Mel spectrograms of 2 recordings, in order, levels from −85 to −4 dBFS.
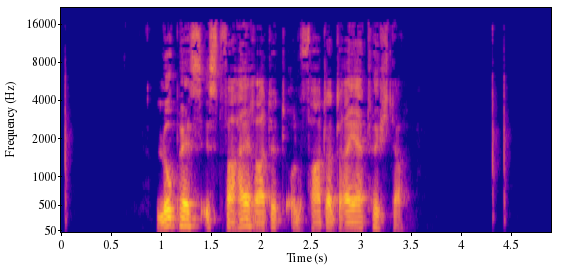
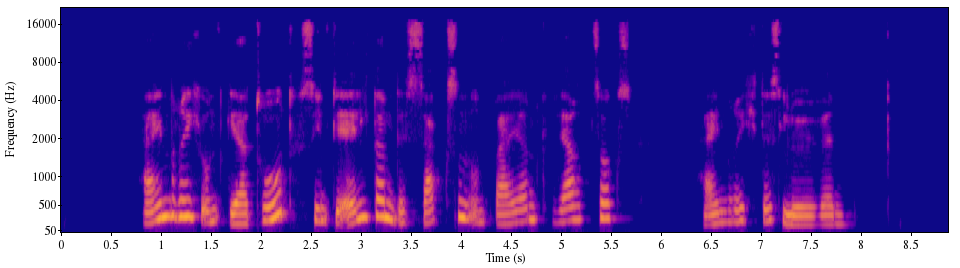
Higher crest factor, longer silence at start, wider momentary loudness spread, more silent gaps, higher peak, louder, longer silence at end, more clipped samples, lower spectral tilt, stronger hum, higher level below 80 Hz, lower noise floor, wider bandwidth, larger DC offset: about the same, 20 dB vs 16 dB; about the same, 0.95 s vs 0.85 s; about the same, 12 LU vs 10 LU; second, none vs 6.15-6.35 s; first, -2 dBFS vs -16 dBFS; first, -19 LUFS vs -31 LUFS; first, 1.5 s vs 1.05 s; neither; second, -4 dB/octave vs -5.5 dB/octave; neither; first, -64 dBFS vs -80 dBFS; about the same, -90 dBFS vs under -90 dBFS; about the same, 17 kHz vs 17 kHz; neither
